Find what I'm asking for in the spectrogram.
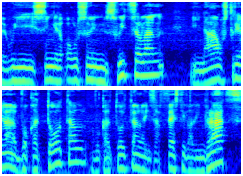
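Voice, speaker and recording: A man speaks with an Italian accent at a fairly high pitch. His voice is somewhat breathy. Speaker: a cappella singer. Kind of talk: interview. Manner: halting.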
